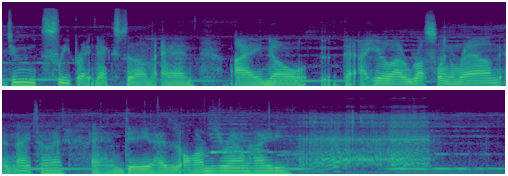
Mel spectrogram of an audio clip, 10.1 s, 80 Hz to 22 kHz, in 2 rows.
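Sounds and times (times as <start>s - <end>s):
soft held music notes: 0.0s - 10.0s
person snoring: 8.0s - 9.4s.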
